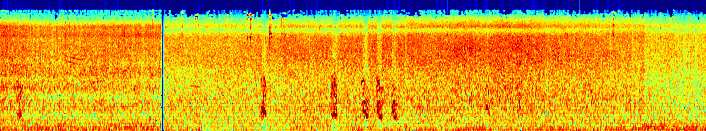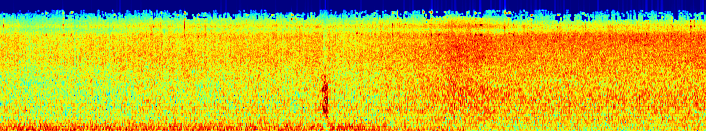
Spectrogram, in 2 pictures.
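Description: Steady rush of ocean surf and wind on the microphone, with a few short, high dog yips: a cluster of them about five to eight seconds in and one more about twenty seconds in.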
